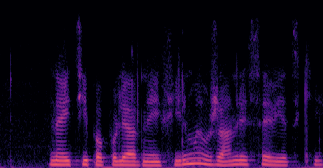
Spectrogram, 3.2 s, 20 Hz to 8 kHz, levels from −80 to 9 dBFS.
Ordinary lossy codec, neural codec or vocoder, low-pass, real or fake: Opus, 24 kbps; none; 7.2 kHz; real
